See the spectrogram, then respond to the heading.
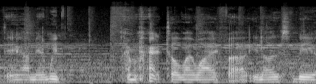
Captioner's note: laughs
